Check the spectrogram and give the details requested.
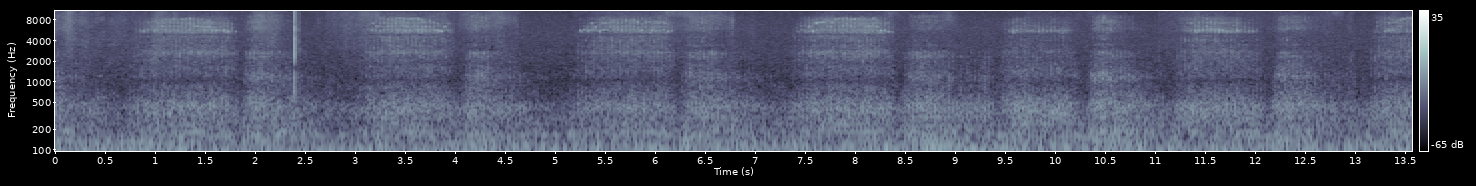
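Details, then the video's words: Pet female cat with a goatee purring into binaural microphones; low constant rumble overlaid by rhythmic breathy surges about every two seconds, with one brief sharp click early on. "ASMR Cat Sounds - Soft-Spoken, Purring, Licking, Petting"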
